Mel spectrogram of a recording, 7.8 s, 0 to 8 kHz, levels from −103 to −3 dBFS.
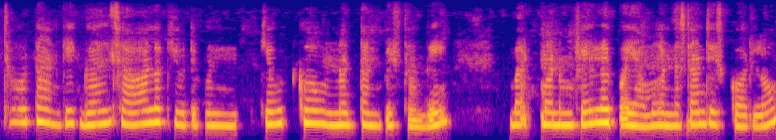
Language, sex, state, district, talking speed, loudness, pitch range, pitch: Telugu, female, Andhra Pradesh, Anantapur, 115 wpm, -18 LUFS, 215-250 Hz, 230 Hz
